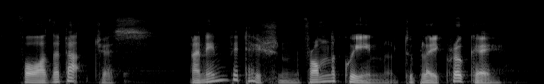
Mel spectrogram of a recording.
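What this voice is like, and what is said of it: Solemn, formal reading voice. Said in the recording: “in a solemn voice”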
